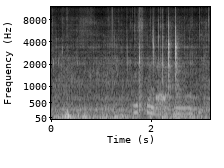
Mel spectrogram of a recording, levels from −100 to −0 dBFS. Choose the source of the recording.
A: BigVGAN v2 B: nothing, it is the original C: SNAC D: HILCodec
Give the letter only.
C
